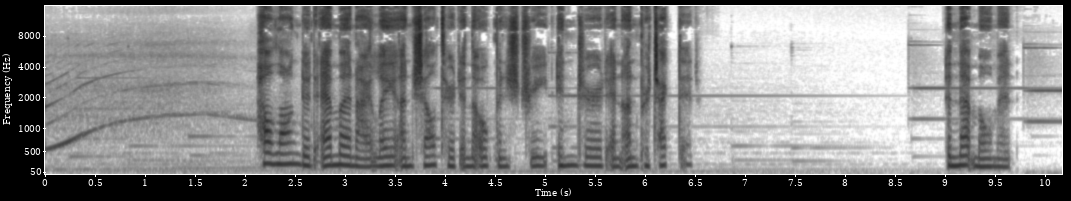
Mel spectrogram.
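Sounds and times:
ambulance siren wailing in an upward sweep: 0:00.0 - 0:05.0
low rumble of traffic: 0:00.0 - 0:06.5
speech: 0:02.2 - 0:06.6, 0:09.0 - 0:09.8.

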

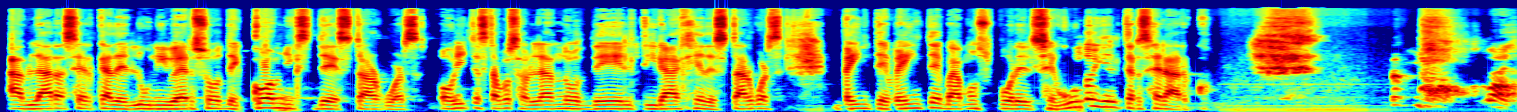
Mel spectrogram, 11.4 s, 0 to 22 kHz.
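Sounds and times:
low hum: 0:00.1 - 0:11.3
speech: 0:00.1 - 0:11.3
sneeze: 0:10.5 - 0:11.3.

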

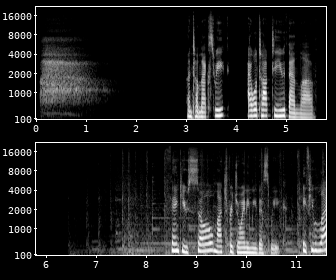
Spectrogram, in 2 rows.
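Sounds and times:
deep breath released as a long airy sigh: 0:00.0 - 0:01.8
speech: 0:03.0 - 0:05.7, 0:08.5 - 0:11.6.

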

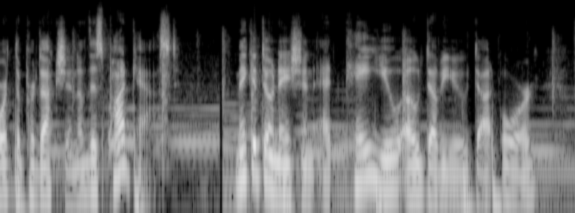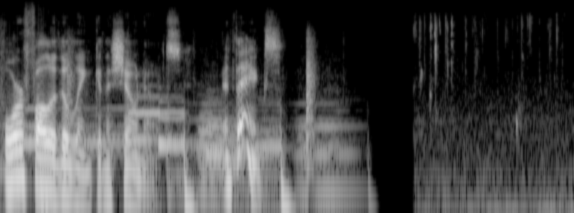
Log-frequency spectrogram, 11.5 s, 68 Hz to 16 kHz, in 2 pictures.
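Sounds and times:
speech: 0:00.0 - 0:01.8, 0:02.4 - 0:08.7
water dripping: 0:09.9 - 0:11.4.

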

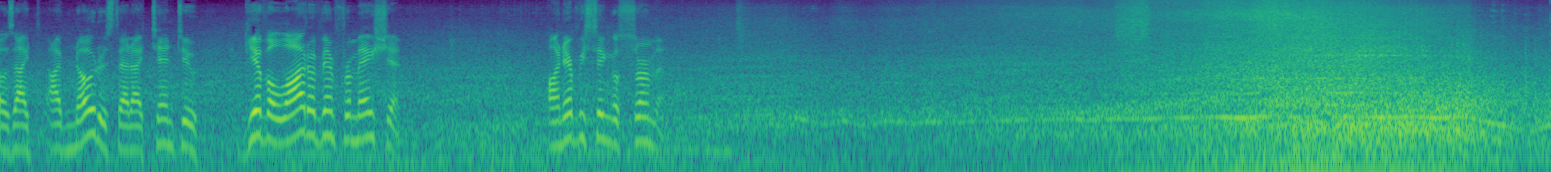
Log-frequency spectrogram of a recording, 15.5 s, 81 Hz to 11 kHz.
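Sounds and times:
speech: 0:00.0 - 0:04.2, 0:05.5 - 0:06.8
rising whine of a big vehicle passing: 0:00.0 - 0:15.5
steady roar of traffic on a busy street: 0:00.0 - 0:15.5
heavy trucks rumbling past on a busy street: 0:04.0 - 0:15.5.

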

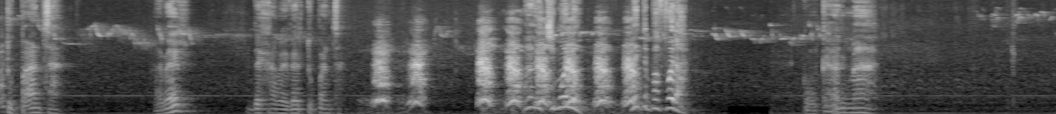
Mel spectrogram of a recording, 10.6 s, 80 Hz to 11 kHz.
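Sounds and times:
speech: 0:00.2 - 0:00.7, 0:01.6 - 0:03.6, 0:05.2 - 0:07.0, 0:08.0 - 0:08.8
dog barking at a visitor: 0:03.7 - 0:06.9.

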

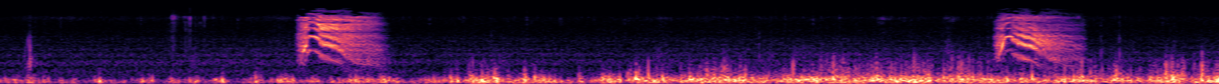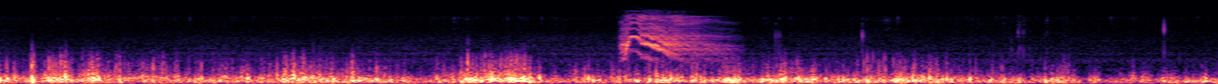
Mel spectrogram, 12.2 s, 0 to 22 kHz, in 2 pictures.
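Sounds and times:
wind buffeting an open headland: 0:00.0 - 0:12.1
chough screeching calls: 0:01.5 - 0:02.0, 0:05.0 - 0:05.5, 0:09.2 - 0:09.9.

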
